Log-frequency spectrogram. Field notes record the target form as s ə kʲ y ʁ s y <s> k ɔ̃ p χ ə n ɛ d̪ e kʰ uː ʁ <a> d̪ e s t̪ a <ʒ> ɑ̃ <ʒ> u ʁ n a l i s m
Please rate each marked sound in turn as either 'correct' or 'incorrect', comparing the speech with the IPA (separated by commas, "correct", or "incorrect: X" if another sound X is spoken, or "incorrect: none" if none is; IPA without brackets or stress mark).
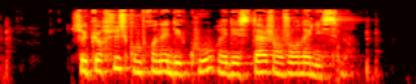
correct, incorrect: e, correct, correct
